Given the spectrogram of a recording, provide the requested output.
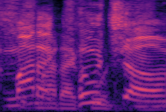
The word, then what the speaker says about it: Marucho: It was It was I mispronounced your name the first day a little bit, but now it's it's Marucho, man. Marucho.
